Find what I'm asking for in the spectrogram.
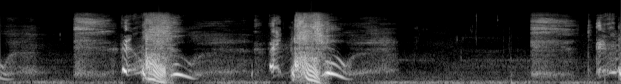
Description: This video is of me sneezing 9 times.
